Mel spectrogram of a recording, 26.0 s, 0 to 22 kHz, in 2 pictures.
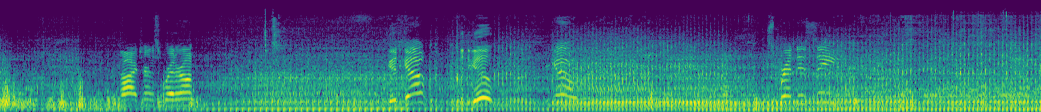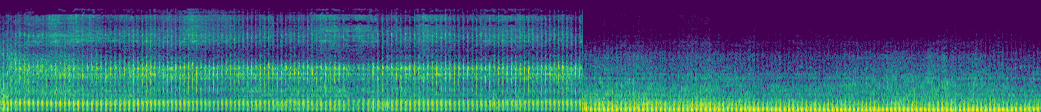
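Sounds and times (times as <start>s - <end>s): quad bike engine running: 0.0s - 26.0s
high whir: 6.6s - 20.4s.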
